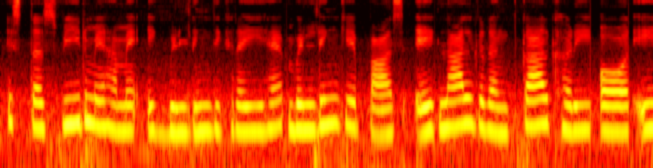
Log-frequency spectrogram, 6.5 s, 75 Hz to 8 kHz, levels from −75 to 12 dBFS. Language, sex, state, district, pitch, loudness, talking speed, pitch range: Hindi, female, Andhra Pradesh, Chittoor, 220 Hz, -14 LUFS, 190 wpm, 210-245 Hz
